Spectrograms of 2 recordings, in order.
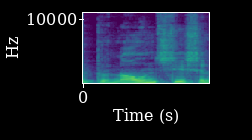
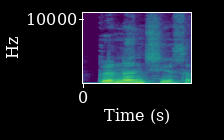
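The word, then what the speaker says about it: pronunciation: फिर इंटोनेशन ठीक है ध्यान रखिएगा ये प्रोनाउंस एशन नहीं होता क्या होता है प्रोनंसिएशन होता है प्रोनाउंस एक वर्ब होती है जिसमें आईजी फॉर्म यहां लगी हुई है अगर ये वर्ब के रूप में काम करता है तो आपको प्रोनाउंस बोलना है लेकिन जब ये नाउन है प्रोनंसिएशन तब यहां पर इसमें ओ नहीं आता सिर्फ एन यू एन होता है ठीक है नेक्स्ट वर्ड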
